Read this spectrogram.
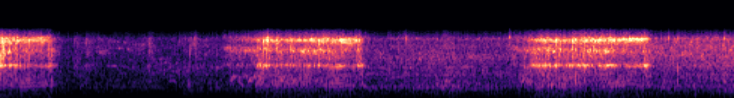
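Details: Man snoring in deep sleep, not waking even when things are placed on him: harsh, buzzing snores every few seconds with quieter breathing between; muffled, phone-like recording.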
